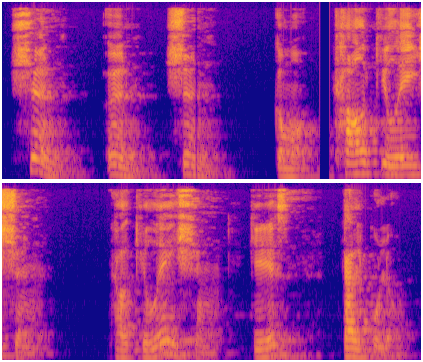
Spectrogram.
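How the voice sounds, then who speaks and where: A man teaches a pronunciation lesson in an unhurried, fairly high voice, sounding out each word slowly and carefully. The sound is dull and lo-fi, with a noticeable echo from the room. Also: a little mellow. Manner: repeats words slowly and carefully. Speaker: English teacher.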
